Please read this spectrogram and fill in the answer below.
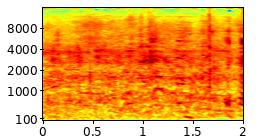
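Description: Studio audience laughing in a steady wash of many voices at once, after a punchline.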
